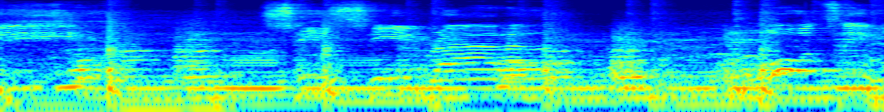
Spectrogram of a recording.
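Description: Live blues band playing an instrumental passage: Fender Stratocaster electric guitar, Fender electric bass and drum kit, with a harmonica bending notes over them.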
